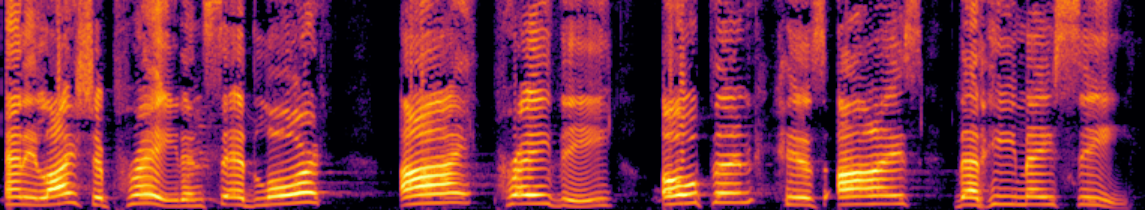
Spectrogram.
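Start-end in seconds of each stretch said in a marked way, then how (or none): 2.1-9.4 earnest prayer. Acted. Elisha prays aloud.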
